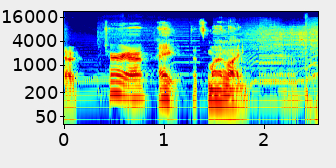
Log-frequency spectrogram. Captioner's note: puppet voice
